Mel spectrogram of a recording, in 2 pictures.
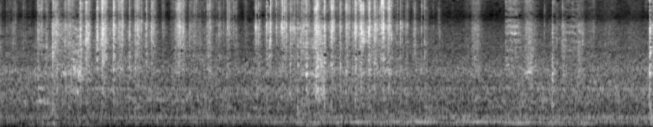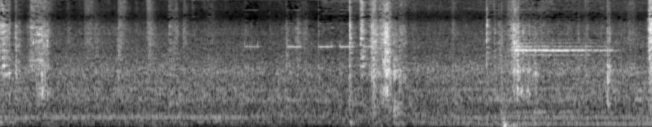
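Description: Metal spatula scraping and clinking against a frying pan as macaroni is stirred, with a busy run of scrapes over the first several seconds and only occasional ones later. A steady low hum runs underneath.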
